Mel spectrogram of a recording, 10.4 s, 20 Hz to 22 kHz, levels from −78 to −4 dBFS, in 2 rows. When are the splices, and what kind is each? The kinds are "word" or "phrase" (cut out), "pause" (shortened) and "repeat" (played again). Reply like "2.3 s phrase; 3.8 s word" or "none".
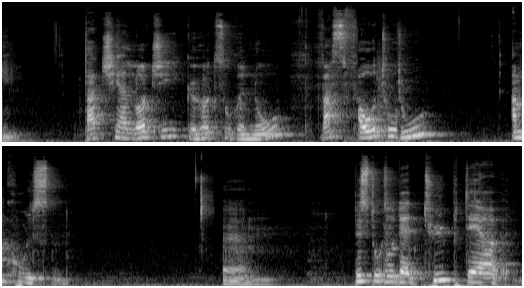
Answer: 3.1 s pause; 3.5 s word; 3.9 s word; 7.3 s pause; 9.0 s word

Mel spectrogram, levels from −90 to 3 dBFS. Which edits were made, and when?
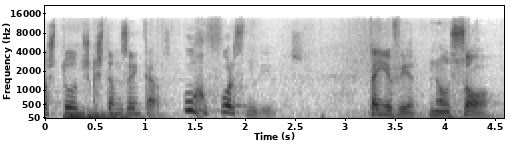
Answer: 1.3 s pause; 2.0 s word

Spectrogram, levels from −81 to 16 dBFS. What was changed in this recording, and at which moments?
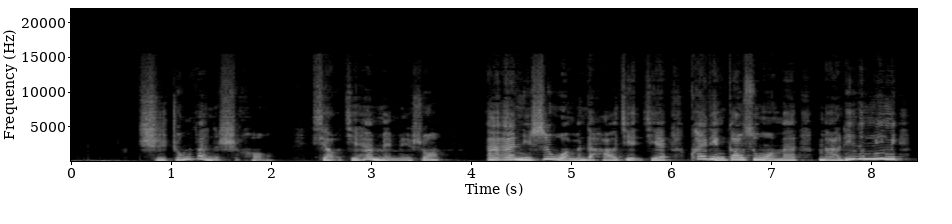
none

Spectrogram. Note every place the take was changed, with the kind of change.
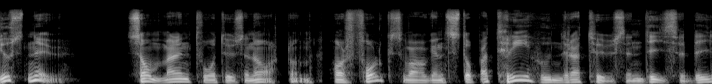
3.2 s pause; 4.9 s word

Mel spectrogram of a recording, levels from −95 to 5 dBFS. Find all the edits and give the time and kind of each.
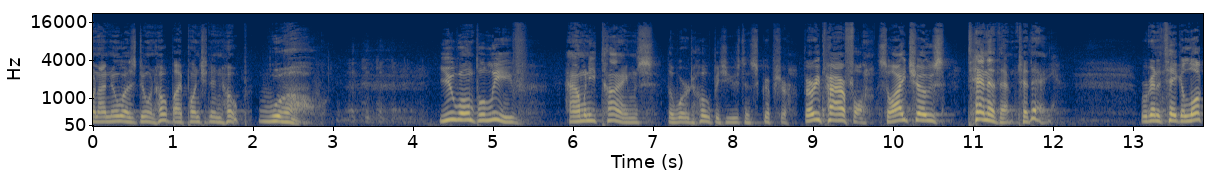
2.0 s pause; 5.7 s pause; 7.1 s pause; 8.8 s pause; 9.7 s pause; 10.8 s pause

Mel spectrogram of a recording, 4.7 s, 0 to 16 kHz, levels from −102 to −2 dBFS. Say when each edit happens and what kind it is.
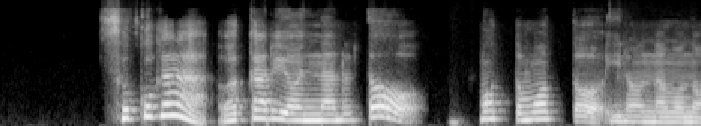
3.1 s pause

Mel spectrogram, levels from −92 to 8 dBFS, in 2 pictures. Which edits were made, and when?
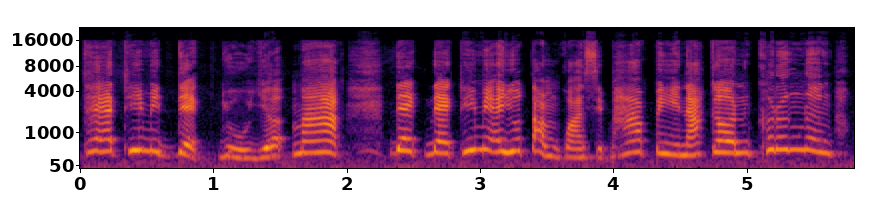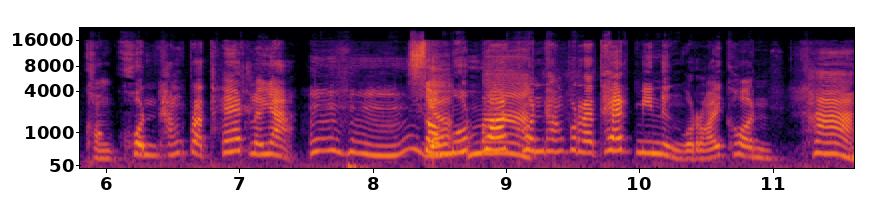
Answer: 4.7 s pause

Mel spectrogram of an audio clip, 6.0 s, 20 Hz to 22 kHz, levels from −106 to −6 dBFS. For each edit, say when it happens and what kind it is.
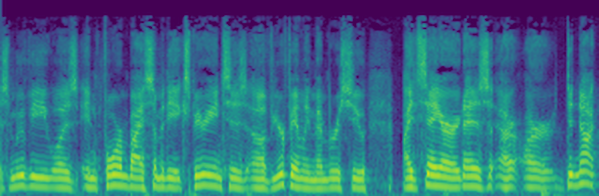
4.6 s word; 4.9 s word

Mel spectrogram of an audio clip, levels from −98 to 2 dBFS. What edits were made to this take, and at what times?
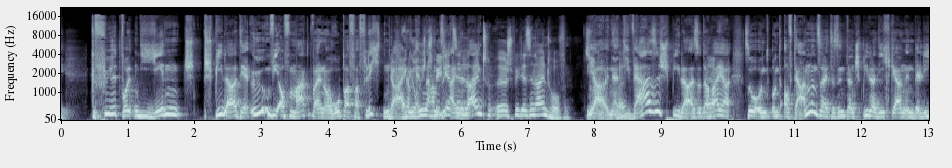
2.1 s pause

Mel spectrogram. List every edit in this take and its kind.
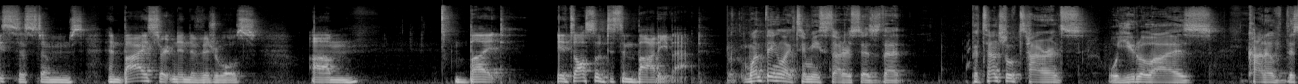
6.7 s word

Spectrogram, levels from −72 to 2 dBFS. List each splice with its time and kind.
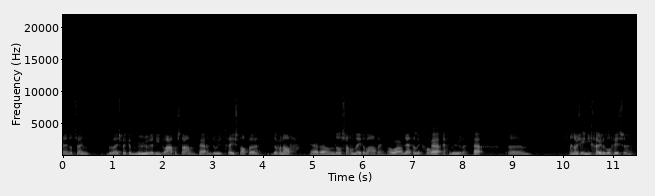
5.7 s word

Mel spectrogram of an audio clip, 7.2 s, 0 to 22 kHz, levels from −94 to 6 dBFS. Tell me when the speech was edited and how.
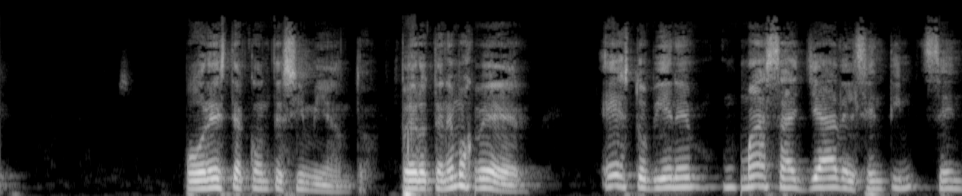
2.9 s pause; 3.6 s word; 4.4 s word; 5.6 s word

